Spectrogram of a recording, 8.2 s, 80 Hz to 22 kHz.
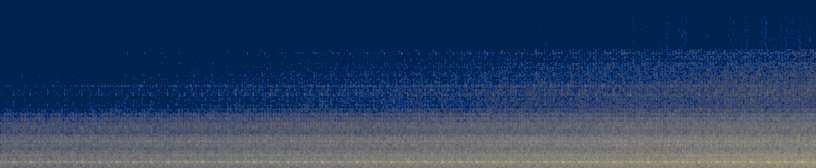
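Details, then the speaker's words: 2011 BMW X5 35d M57N2 diesel at 130k miles after timing chain repair, fully reassembled, near operating temperature, no fault codes, heard under the hood: a smooth, even idle with a faint constant tone, slowly getting louder; the engine runs smooth. "Let me show you under the hood. And it's running smooth in my opinion."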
